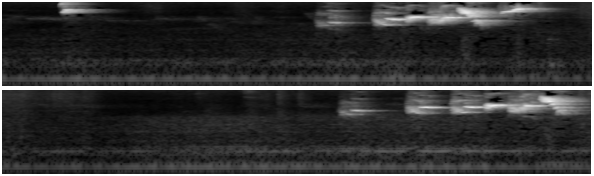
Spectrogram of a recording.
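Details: Young yellow-bellied seedeater singing alongside a green-winged saltator; two bursts of high, buzzy, twittering notes, the first around two to three and a half seconds and the second from about six seconds, over a low steady hum.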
